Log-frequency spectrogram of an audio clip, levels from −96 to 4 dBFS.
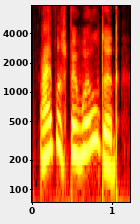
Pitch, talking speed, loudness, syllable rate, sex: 235 Hz, 145 wpm, -14 LUFS, 6.7 syllables/s, male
